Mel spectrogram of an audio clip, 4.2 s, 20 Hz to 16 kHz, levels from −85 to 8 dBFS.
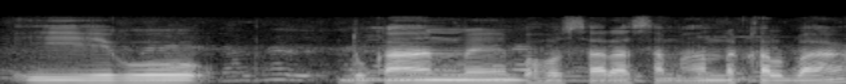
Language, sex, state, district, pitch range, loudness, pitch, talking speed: Bhojpuri, male, Uttar Pradesh, Deoria, 105-110 Hz, -17 LUFS, 110 Hz, 140 wpm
